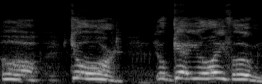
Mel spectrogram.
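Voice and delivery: put-on annoyed West Country accent. Acting out the stepdad's reply about getting an iPhone, imitating an annoyed West Country stepdad. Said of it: "quite West Country sounding. That's his annoyed voice".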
